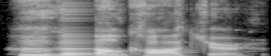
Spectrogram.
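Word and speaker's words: Hugelkultur: Pronounced Hugo culture.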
